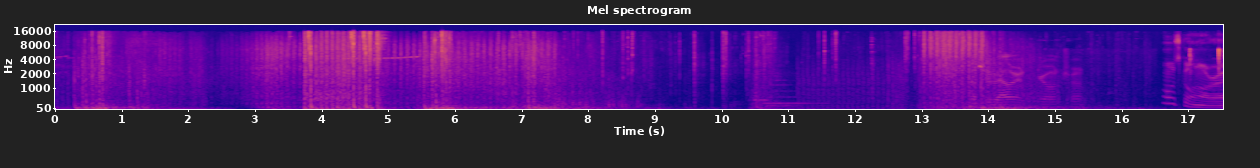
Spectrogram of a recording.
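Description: Gunfire in a Call of Duty multiplayer match, with repeated loud bursts of automatic fire broken by quieter stretches, while a player talks over it.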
